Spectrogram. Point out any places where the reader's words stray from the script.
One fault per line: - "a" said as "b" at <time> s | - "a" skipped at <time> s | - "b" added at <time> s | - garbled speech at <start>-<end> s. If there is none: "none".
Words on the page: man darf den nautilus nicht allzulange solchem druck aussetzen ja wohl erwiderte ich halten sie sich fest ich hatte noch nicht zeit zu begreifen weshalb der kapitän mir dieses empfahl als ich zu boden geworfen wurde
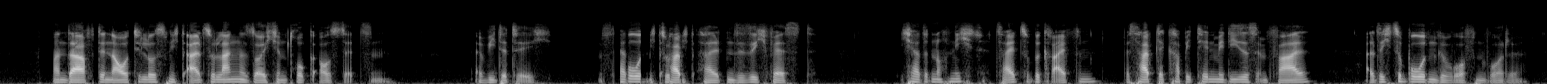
- "ja wohl" skipped at 3.9 s
- garbled speech at 6.0-6.9 s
